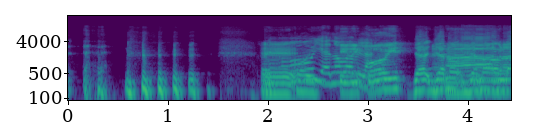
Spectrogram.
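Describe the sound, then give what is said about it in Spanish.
A person fakes coughing with a quick run of short, voiced bursts, then lets out a long, strained, wavering vocal sound that stays loud to the end. “haz el sonidito de toser para que sepan qué estás haciendo.”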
